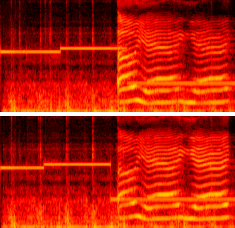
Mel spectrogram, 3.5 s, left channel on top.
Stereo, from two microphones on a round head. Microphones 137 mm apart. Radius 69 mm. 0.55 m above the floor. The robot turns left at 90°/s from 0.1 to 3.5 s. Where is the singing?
40° left, 0.5 m; by 3.4 s 110° right, 0.5 m.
